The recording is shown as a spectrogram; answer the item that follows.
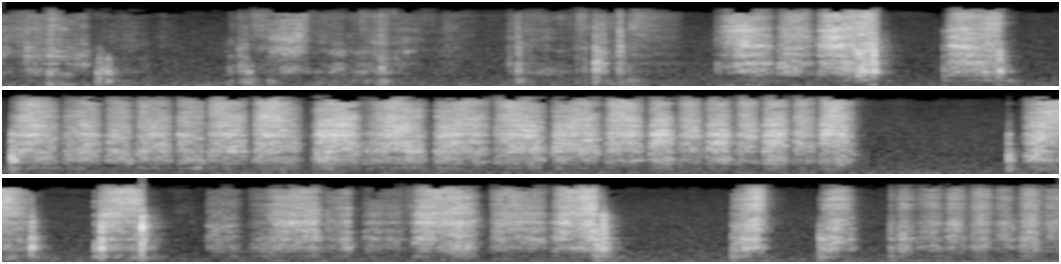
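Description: Fingernail file (emery board) rubbed in quick back-and-forth strokes along the cut edge of a paper book page, smoothing off the rough cut. A long unbroken run of strokes in the middle, with shorter runs and brief pauses before and after.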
